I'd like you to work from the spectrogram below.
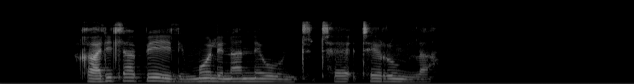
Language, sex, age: Northern Sotho, male, 23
